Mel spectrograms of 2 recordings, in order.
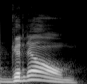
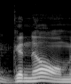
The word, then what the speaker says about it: GNOME: It's like GNOME. You're supposed to say GNOME and GNU instead of new and gnome.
